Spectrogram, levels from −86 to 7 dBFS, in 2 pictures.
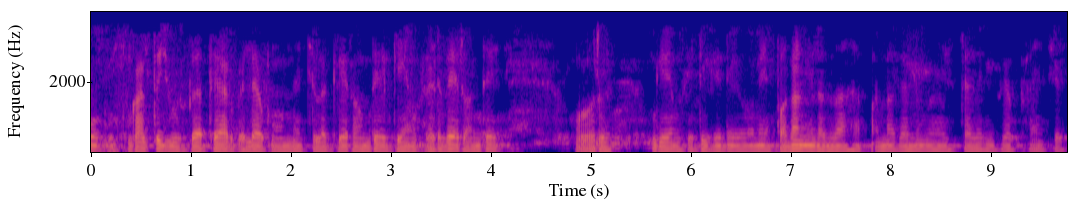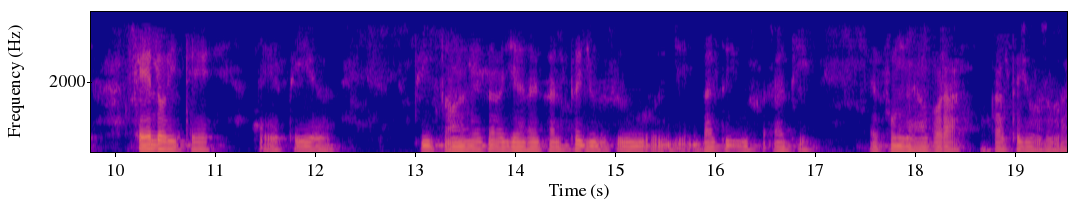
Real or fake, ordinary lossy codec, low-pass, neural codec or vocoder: fake; MP3, 24 kbps; 3.6 kHz; codec, 16 kHz, 16 kbps, FunCodec, trained on LibriTTS, 50 frames a second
